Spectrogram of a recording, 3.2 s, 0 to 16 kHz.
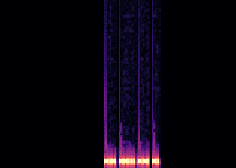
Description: Morse code, heard as a keyed tone, about 66 wpm, 700 Hz. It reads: K7GN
